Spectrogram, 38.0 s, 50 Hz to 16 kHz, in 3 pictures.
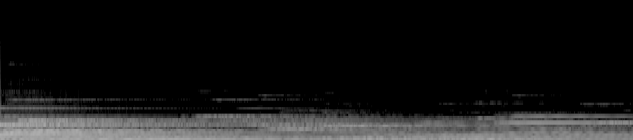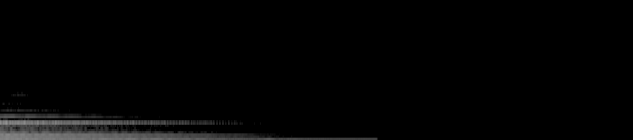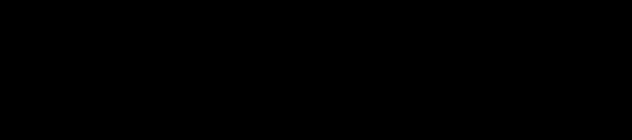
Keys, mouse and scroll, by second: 1.5 shift+d, 2.4 click, 4.6 r, 6.4 click, 8.7 middle click, 9.7 click, 11.7 middle click, 12.5 shift+middle click, 14.6 shift+d, 15.8 click, 16.8 click, 17.9 scroll up 2, 18.2 middle click, 20.4 click, 22.4 r, 25.8 r, 27.8 click, 29.1 middle click, 30.5 click, 31.7 middle click, 32.2-32.9 scroll down 2, 33.0 shift+middle click, 33.5 middle click, 34.9 shift+middle click, 35.7 middle click, 37.2 shift+right click.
